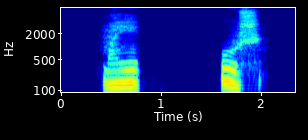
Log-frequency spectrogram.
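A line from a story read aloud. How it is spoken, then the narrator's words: Whisper. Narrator (Russian): она шепнула Жули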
